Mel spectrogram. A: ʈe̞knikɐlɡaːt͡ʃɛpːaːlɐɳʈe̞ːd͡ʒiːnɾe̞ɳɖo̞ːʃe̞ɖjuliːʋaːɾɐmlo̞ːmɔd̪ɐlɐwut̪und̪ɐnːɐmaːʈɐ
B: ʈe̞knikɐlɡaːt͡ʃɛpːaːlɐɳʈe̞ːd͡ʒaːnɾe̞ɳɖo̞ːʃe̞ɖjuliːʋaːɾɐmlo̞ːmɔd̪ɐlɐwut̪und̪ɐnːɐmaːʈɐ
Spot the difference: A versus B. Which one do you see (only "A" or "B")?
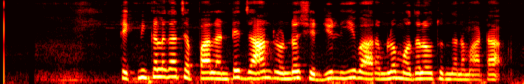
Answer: B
